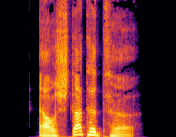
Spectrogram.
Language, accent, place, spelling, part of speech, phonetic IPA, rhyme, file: German, Germany, Berlin, erstattete, adjective / verb, [ɛɐ̯ˈʃtatətə], -atətə, De-erstattete.ogg
- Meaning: inflection of erstatten: 1. first/third-person singular preterite 2. first/third-person singular subjunctive II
